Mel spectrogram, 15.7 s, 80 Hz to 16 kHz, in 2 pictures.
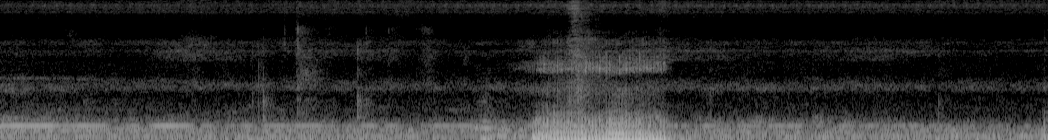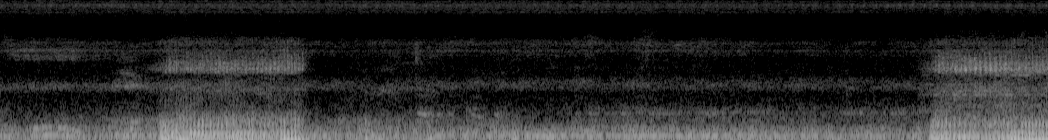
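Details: Sleeping dog snoring: deep rumbling snores, about three in 15 seconds, against steady room noise.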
